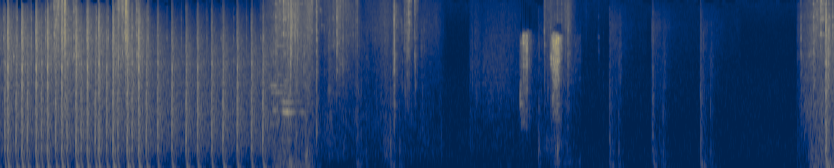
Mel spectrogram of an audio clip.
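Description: Video-game machine gun fire rattles in a loud rapid burst for about two seconds, then gives way to scattered single shots and clicks.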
